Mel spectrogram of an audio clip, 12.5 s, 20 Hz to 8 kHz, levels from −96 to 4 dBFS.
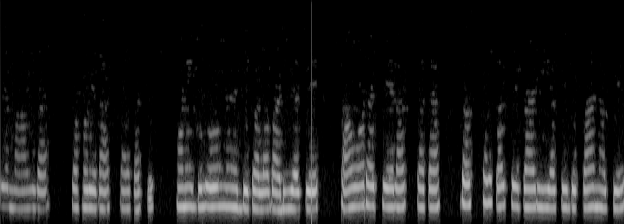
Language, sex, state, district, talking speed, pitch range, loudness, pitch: Bengali, female, West Bengal, Malda, 90 wpm, 235-255 Hz, -31 LUFS, 245 Hz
